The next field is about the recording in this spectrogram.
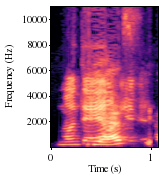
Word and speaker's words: Monteiro: Monterreo.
